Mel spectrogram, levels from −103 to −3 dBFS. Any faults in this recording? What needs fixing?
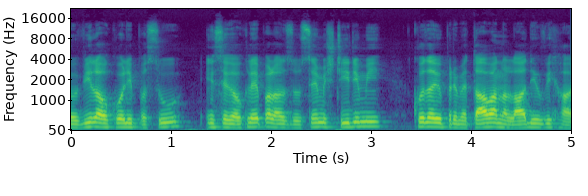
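Nothing stood out on listening, so there is nothing here that needs fixing.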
